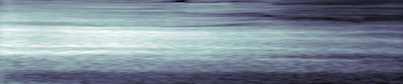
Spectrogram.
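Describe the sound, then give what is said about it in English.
A single breathy open-mouth exhale during a breathing and posture exercise, a loud airy rush that gradually fades over about two seconds. “Open mouth, exhale.”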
